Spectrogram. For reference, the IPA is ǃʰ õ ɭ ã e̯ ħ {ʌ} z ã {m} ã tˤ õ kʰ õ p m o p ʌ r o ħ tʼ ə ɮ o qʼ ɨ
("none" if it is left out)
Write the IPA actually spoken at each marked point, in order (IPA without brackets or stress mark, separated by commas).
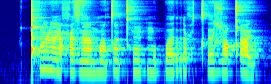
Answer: ʌ, m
